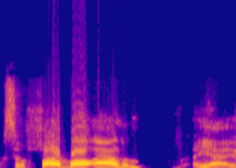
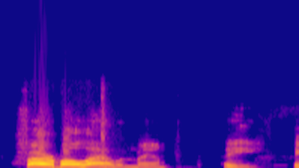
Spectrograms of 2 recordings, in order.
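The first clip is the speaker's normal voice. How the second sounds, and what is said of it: Put-on hick accent. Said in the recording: “if I had like a hick accent”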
